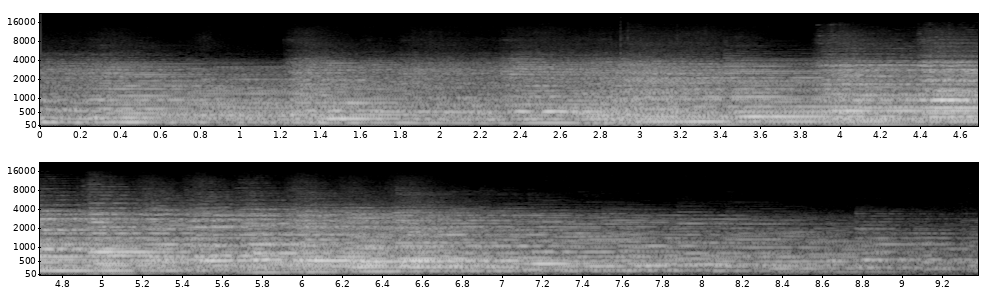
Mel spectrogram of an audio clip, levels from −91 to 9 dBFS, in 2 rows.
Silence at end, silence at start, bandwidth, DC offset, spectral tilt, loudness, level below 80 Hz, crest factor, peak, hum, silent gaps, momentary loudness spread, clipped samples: 0 s; 0 s; 9.6 kHz; under 0.1%; -7.5 dB/octave; -16 LUFS; -52 dBFS; 16 dB; 0 dBFS; none; none; 13 LU; under 0.1%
